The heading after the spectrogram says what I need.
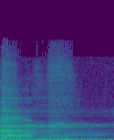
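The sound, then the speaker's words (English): A man in Syria takes a deep breath, a soft, airy inhale and exhale heard alone and fairly faint. “takes a deep breath.”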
